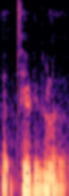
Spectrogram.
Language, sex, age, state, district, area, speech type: Malayalam, male, 18-30, Kerala, Palakkad, rural, spontaneous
